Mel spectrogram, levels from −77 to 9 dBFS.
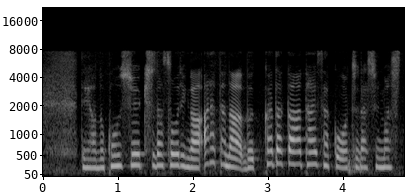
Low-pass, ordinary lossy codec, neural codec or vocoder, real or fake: none; none; codec, 16 kHz, 6 kbps, DAC; fake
